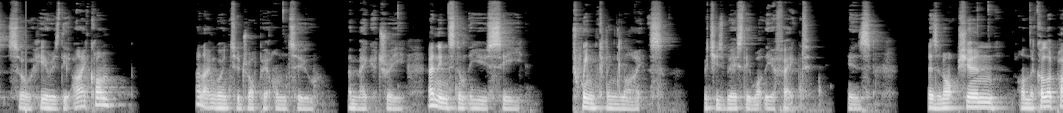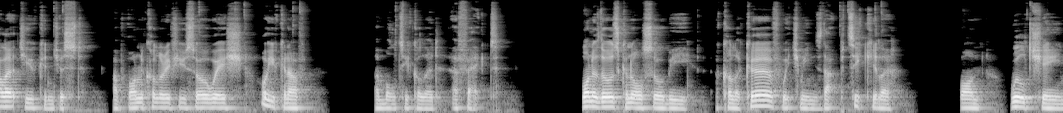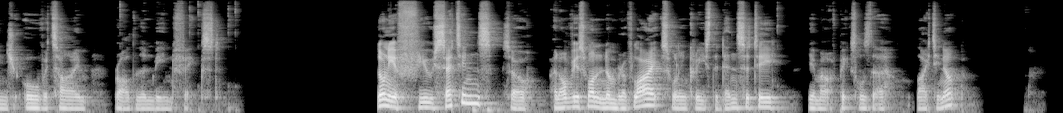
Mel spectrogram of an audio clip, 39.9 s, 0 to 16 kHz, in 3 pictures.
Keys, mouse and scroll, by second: 2.0-3.5 drag, 4.9 click, 12.2 click, 12.8 click, 13.9 click, 15.6 click, 16.2 click, 16.9 click, 18.2 click, 20.4 click, 23.7 click, 24.2 click, 24.7 click, 25.1 click, 27.9 click, 28.9 click, 29.4 click, 29.9 click, 33.4-35.4 drag, 36.2-39.3 drag.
